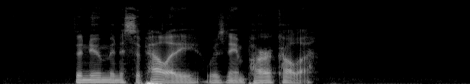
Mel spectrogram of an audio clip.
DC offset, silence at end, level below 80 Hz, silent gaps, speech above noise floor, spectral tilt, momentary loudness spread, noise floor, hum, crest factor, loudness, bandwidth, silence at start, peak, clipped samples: under 0.1%; 1.6 s; -34 dBFS; none; 44 dB; -5.5 dB/octave; 8 LU; -69 dBFS; none; 20 dB; -28 LUFS; 15.5 kHz; 0.75 s; -8 dBFS; under 0.1%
